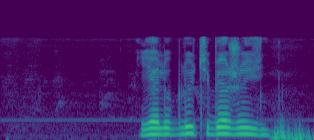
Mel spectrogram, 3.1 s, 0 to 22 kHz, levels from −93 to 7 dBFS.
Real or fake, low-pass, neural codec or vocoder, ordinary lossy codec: fake; 7.2 kHz; vocoder, 44.1 kHz, 128 mel bands every 256 samples, BigVGAN v2; none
